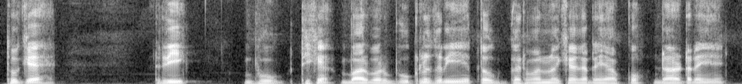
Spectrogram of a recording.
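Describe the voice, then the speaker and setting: A man's voice: fairly low pitch, fast, dark tone, no echo. A man giving a casual vocabulary lesson, chatty, asking questions and answering them himself. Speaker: vocabulary teacher. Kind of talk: casual Hindi exam-prep lesson.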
